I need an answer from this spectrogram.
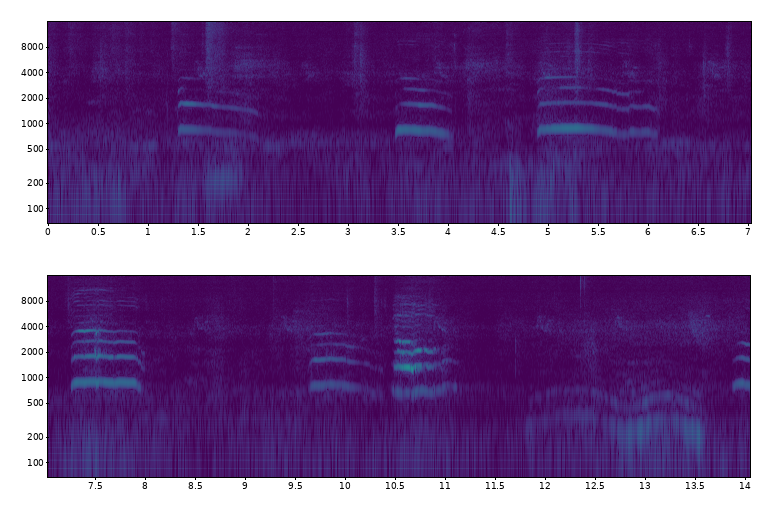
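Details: Cats in rural life meowing in short separate calls roughly every two seconds, each bending up then down, followed by softer low wavering mews near the end against faint background noise.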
